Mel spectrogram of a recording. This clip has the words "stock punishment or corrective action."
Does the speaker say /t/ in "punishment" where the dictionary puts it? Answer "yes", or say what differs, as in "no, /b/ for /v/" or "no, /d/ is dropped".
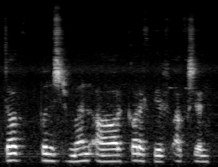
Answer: no, /t/ is dropped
